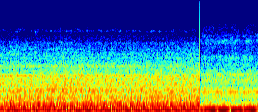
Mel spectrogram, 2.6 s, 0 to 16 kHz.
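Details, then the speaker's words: John Deere 724J loader common-rail diesel idling during a cutout test: uneven, lumpy beat, and cutting cylinder two changes nothing; that cylinder isn't firing, with the injector or its wiring suspected. "Yeah, cylinder one's definitely making a difference. Here's cylinder 2 cut out as well."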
